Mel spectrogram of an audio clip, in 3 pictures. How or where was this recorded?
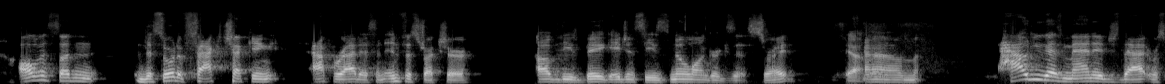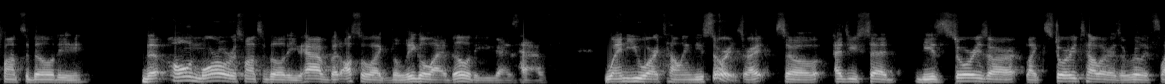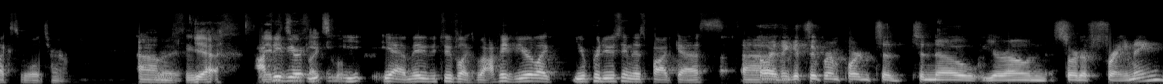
video call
